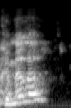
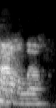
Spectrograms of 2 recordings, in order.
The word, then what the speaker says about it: Kamala: Oh, Camilla? – I can't say her name, so I shouldn't. – Kamala.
